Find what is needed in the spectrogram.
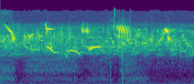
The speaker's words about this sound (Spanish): Es quizá por eso, por el silencio que reina en sus aguas, por lo que lagos y lagunas son uno de los sitios preferidos de los pájaros, pues así pueden oírse recíprocamente en sus cantos. Y con una escena musical de pájaros cantando en un lago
